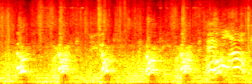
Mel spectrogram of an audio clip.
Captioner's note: dog barking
